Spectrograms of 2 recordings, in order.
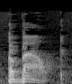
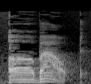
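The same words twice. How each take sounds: First: It is said at normal speed. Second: It is said slowly, syllable by syllable.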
